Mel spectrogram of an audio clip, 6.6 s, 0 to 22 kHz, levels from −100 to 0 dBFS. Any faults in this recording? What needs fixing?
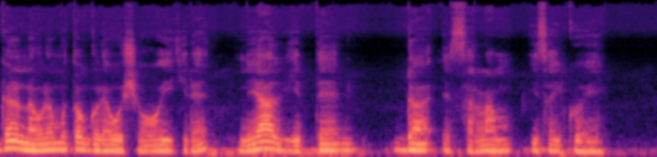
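Nothing here needs fixing, as no faults turn up anywhere in this speech recording.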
